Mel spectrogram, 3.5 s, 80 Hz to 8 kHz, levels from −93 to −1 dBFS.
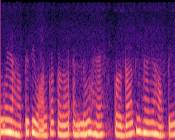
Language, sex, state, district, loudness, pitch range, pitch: Hindi, female, Bihar, Patna, -13 LUFS, 205-235 Hz, 215 Hz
